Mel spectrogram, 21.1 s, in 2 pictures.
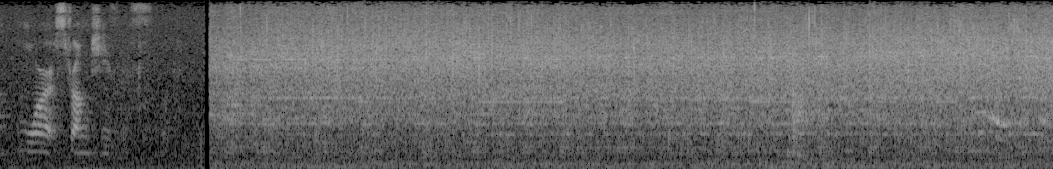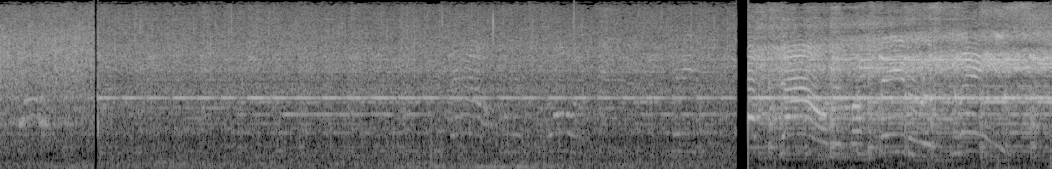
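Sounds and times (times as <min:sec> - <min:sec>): vegetables frying in oil: 0:02.1 - 0:17.9
thin high tone: 0:10.7 - 0:17.9.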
